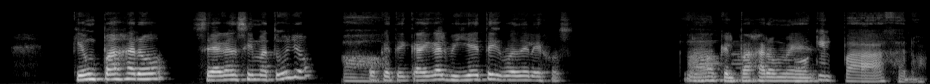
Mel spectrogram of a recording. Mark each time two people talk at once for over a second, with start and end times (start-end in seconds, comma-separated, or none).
6.9-8.3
